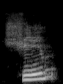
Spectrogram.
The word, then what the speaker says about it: Cheam: Now I'm going to try to pronounce this correctly. Uh, Chim. Yeah, you got it. That was good. Good job. Okay, there you go. Uh, I was I was between that and Keem and I wasn't totally sure, but uh, so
